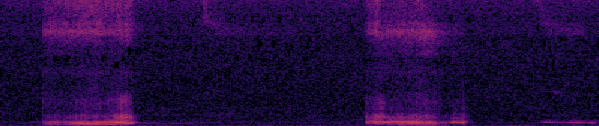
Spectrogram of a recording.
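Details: Snoring from sleeping little cats: two rough, low-pitched breaths near a second long, about three seconds apart, followed by a faint thin whistle-like tail in a quiet room.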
